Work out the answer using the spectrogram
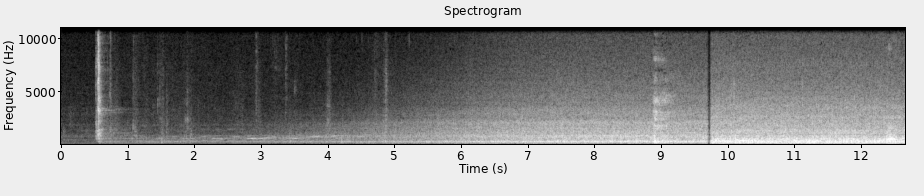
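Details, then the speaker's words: Vintage Air King V20E box fan, GE 2.1 A two-speed reversible motor, started on high, drawing 159 W: click then smooth spin-up to a steady even airy rush, quiet; normal operation. "this has a real nice sound to it it's not that loud either"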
